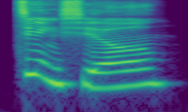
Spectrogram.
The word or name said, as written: jin4 xing2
